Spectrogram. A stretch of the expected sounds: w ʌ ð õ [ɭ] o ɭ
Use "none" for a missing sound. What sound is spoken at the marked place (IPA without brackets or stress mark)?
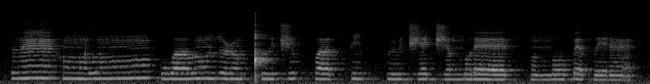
ʎ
